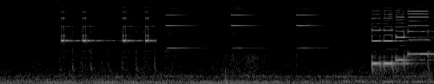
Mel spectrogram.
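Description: Electronic beep tones from a SteadyMaker SMG Evo 3-axis handheld gimbal stabilizer, signalling its switch into calibration mode after four quick presses of its front button: two higher beeps, then three short lower beeps about 0.6 s apart, then a quick run of several tones near the end.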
